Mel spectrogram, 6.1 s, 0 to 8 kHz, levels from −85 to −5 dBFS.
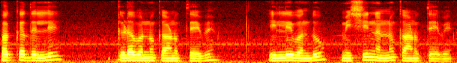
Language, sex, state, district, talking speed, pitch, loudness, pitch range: Kannada, male, Karnataka, Koppal, 80 wpm, 125 Hz, -16 LUFS, 110-140 Hz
